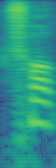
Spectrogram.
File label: "chuk2", Taiwanese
